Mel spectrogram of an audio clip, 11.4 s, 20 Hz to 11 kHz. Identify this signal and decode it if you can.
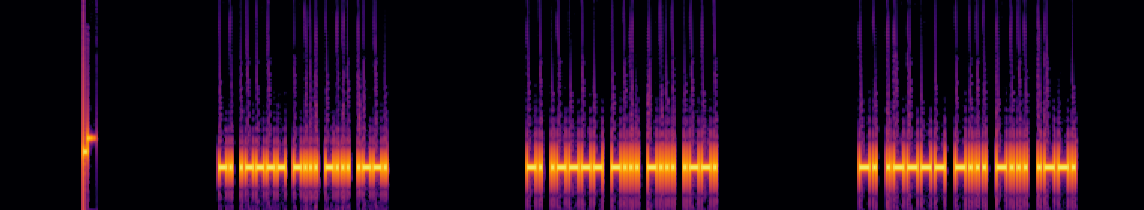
Morse code, heard as a keyed tone, about 35 wpm, 700 Hz. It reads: N1BBP N1BBP N1BBP
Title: Speed Racing - USA 1x3 Call Signs 30wpm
